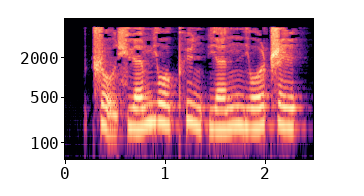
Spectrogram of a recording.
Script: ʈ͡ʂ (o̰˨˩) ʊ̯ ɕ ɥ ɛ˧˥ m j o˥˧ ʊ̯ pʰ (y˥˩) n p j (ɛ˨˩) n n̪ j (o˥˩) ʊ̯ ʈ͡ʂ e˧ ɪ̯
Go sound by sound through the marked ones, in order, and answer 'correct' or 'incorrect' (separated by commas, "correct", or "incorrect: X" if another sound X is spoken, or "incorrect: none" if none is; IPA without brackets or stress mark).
correct, correct, incorrect: ɛ˧˥, incorrect: o˧˥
